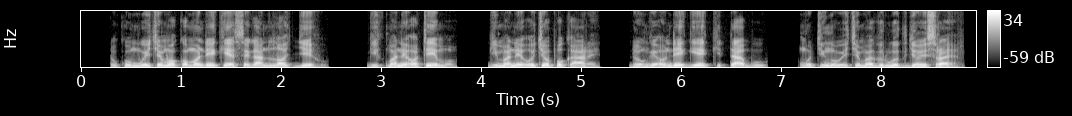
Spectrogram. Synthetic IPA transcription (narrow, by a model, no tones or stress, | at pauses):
tokwomwet͡ʃemɔkɔmɔndɪkɪɛsɛɡandlɔt͡ʃd͡ʒeɦṵ | ɡikmanɛɔtɪmɔ | ɡɪmanɛot͡ʃopokaɾɛ | doŋɡeɔndɪɡekitabu | motiŋowet͡ʃemaɡɾwod̪d͡ʒɔɪsɾaɛ̰l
